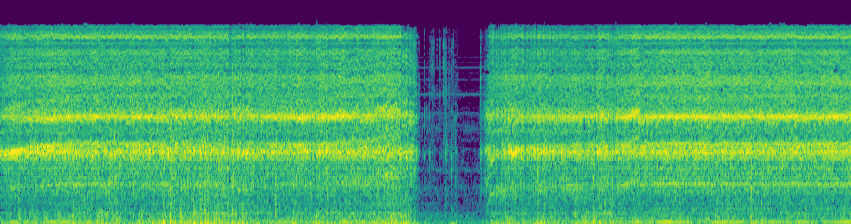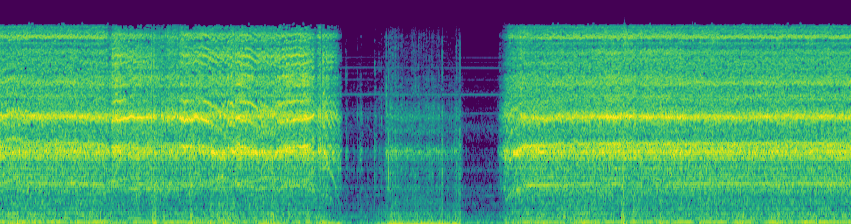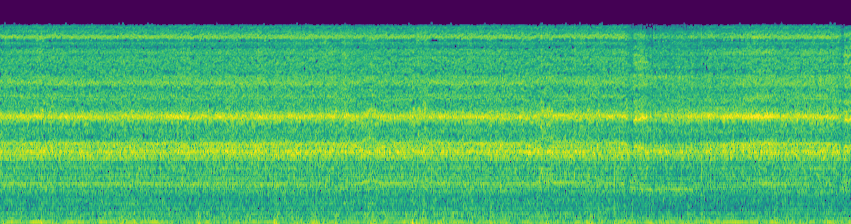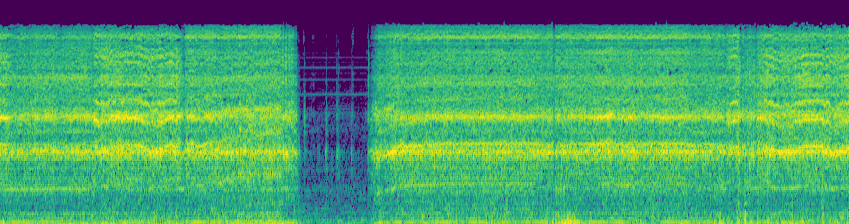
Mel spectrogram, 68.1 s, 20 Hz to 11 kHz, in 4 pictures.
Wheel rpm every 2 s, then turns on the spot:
140, 160, 160, 160, 40, 150, 160, 160, 160, 160, 160, 130, 10, 50, 160, 160, 160, 160, 160, 160, 160, 160, 160, 160, 160, 160, 160, 160, 70, 100, 160, 160, 160, 160.
8-10 24-26 56-58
